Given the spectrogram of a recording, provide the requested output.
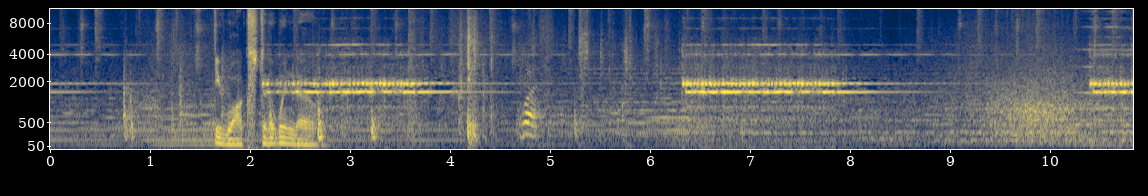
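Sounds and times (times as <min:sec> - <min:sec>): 
speech: 0:01.6 - 0:03.3, 0:04.7 - 0:05.0
telephone ringing with an electronic trill: 0:01.6 - 0:05.3, 0:06.3 - 0:10.8.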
